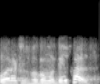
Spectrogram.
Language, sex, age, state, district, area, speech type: Kashmiri, male, 45-60, Jammu and Kashmir, Budgam, urban, conversation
